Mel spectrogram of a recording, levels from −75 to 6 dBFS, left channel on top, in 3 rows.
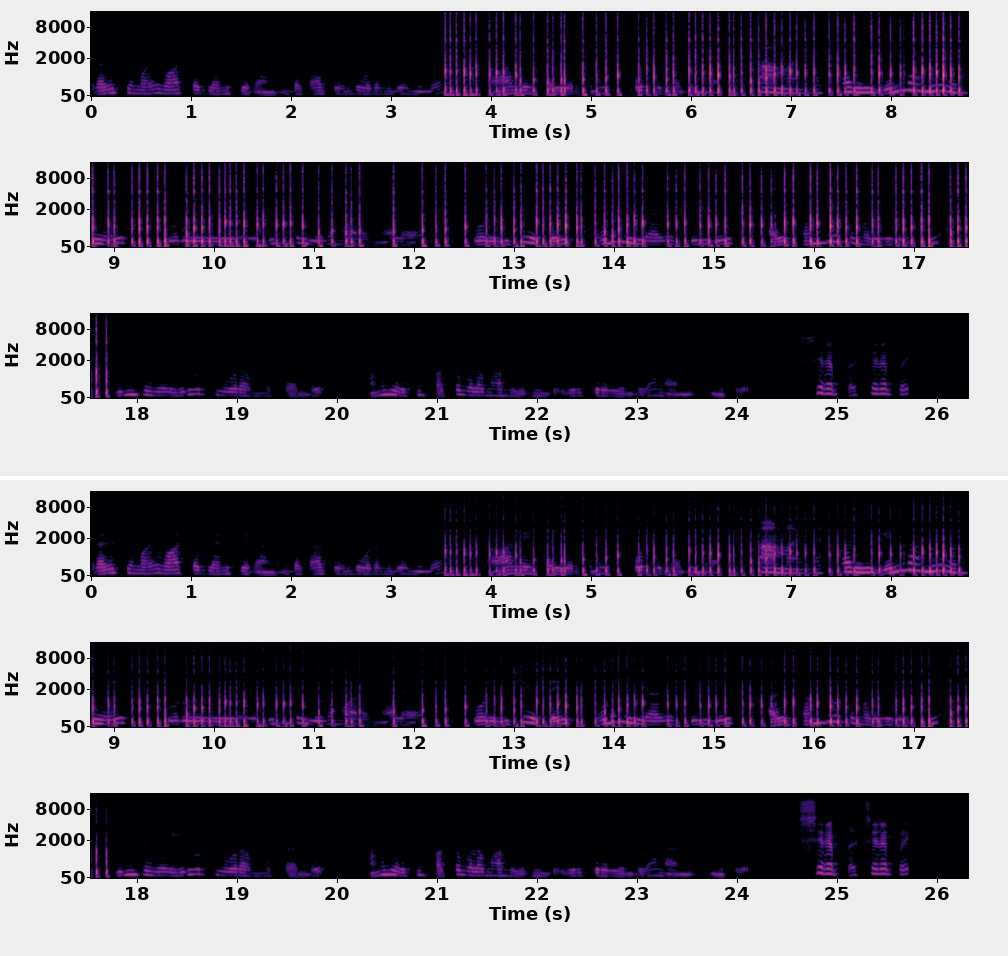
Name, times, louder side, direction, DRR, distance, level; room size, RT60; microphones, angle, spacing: voice 1, 0.0-3.6 4.0-6.3 7.5-9.1 9.5-12.1 12.6-15.2 15.5-17.3 17.8-19.9 20.3-24.1, right 2 dB, 35° right, 0.6 m, -46 dB
sound 1, 3.5-11.5 11.8-11.9 12.1-17.7, left 5 dB, 65° left, 0.6 m, -31 dB
voice 2, 6.7-7.3 24.6-25.7, right 3 dB, 55° right, 1.4 m, -43 dB
head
